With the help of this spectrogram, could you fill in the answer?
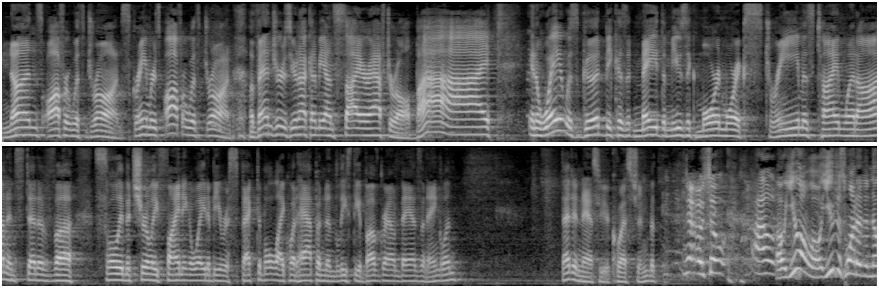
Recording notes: We talked with him at our live show in San Francisco.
